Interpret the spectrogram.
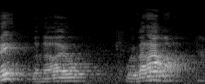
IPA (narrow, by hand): ˈɪʔ ðə ˈnʌɪl wɪð ən ˈæmə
